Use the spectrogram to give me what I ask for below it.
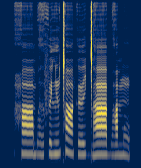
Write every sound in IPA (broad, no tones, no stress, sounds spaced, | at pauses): h ɑ̃ː bʱ ə̤ f ø lʲ ũ ǀ ɑ̃ː k øː i̯ ɡ͡ǀ aː bʱ ɑ m ũ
